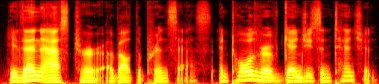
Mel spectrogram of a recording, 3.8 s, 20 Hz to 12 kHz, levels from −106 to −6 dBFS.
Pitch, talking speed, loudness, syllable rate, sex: 110 Hz, 205 wpm, -23 LUFS, 5.3 syllables/s, male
